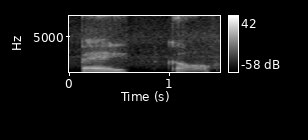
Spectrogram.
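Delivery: bagel broken in two with a gap, "bay ... gol"; sounding out bagel. Real, not acted. Host testing the word for viewers, bagel sounded out slowly. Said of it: "making me sound out words".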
